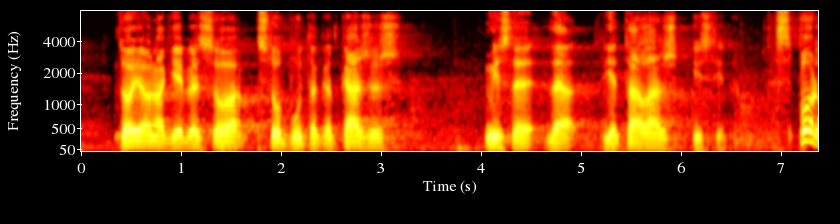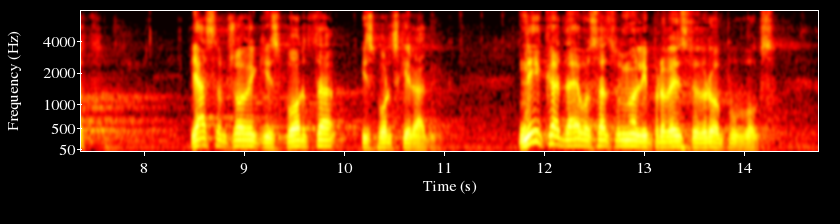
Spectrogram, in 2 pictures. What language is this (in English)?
Serbian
